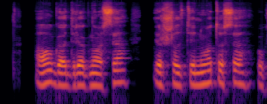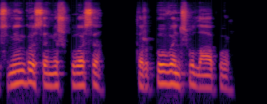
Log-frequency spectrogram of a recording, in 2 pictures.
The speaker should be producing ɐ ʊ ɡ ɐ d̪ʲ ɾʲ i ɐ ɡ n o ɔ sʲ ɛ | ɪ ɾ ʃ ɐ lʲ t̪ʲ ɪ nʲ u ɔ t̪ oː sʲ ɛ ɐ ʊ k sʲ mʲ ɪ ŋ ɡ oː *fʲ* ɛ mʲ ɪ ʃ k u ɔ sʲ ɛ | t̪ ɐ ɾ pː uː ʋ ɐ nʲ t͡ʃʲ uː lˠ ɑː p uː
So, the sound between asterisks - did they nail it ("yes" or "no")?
no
